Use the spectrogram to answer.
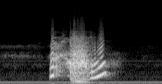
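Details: One loud, sharp sneeze with a voiced cry-like release over a steady low room hum, from a person with a lingering cold.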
